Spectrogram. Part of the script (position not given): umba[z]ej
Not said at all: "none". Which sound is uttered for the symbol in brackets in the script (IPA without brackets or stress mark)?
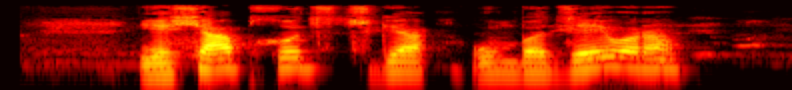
d͡z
